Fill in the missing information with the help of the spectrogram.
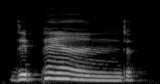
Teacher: Here the stress is on the alt, on pend. Why? Because we have applied rule 1B.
